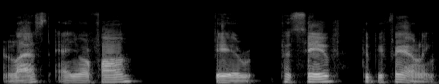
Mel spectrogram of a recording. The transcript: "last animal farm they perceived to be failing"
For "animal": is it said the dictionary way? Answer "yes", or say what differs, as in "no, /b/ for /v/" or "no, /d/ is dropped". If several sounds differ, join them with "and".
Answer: no, /m/ is dropped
